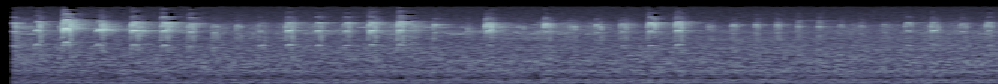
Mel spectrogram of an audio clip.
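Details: Great spotted woodpecker young being fed by an adult in Munich Botanical Garden give rapid, high, thin chittering begging calls, several a second, loud at first and then fading, over a soft rural background.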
